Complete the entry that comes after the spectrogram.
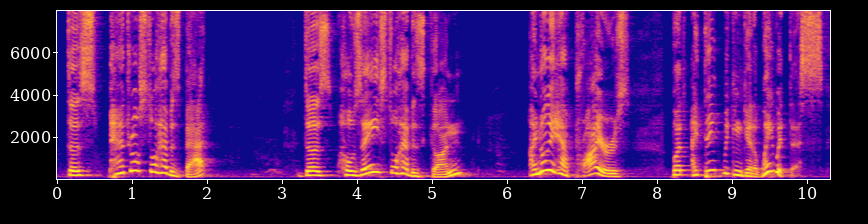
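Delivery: high, slow mock-sinister plotting voice; scheming gangster girl. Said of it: "this girl is saying stuff in English like".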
